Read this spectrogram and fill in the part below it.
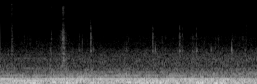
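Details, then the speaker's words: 2010 Chrysler PT Cruiser coasting in neutral with the engine off: a low steady whirring hum over road rumble that changes with speed; a bearing noise is suspected, not confirmed. "yes the noise is still there guys so it's a rolling noise depending on speed"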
